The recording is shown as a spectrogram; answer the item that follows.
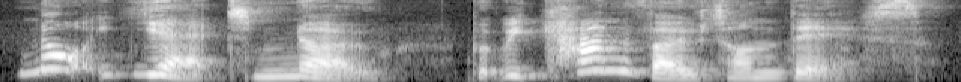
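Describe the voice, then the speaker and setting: Plucky young storybook girl, voiced by a woman: kind, earnest, determined, expressive pitch. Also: slow pace, full character voice.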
